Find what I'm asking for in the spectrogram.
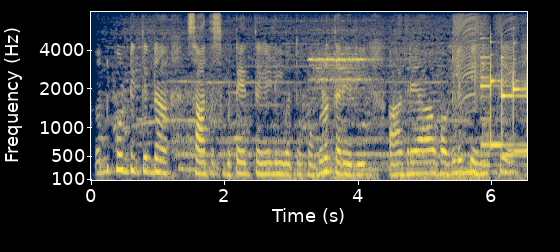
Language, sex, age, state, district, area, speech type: Kannada, female, 45-60, Karnataka, Bangalore Urban, urban, spontaneous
